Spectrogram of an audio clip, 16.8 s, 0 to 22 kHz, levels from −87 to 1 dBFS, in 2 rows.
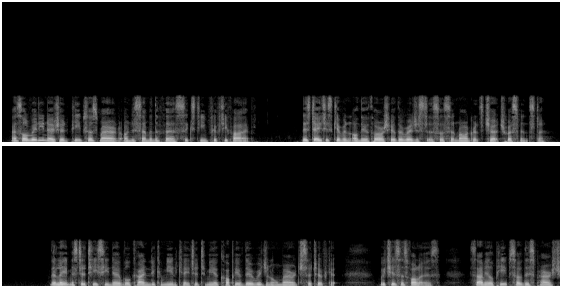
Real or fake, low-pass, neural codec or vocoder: real; 7.2 kHz; none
